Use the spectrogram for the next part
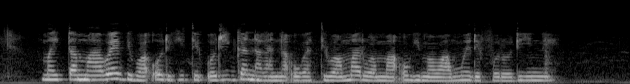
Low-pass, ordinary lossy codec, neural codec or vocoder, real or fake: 7.2 kHz; AAC, 32 kbps; none; real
